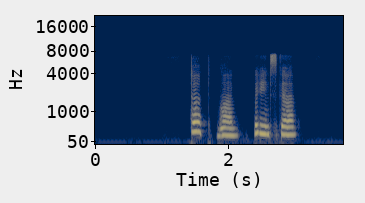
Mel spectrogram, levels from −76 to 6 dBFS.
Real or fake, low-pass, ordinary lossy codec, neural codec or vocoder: fake; 7.2 kHz; none; codec, 16 kHz, 0.5 kbps, FreqCodec, smaller model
